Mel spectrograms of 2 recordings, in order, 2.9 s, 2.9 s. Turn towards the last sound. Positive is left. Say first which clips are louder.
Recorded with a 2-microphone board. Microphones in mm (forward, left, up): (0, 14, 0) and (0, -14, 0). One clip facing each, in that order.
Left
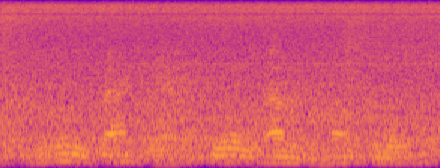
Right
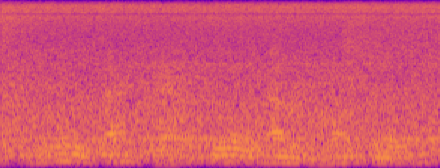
# left 1 dB
turn(degrees=20)  # may be behind; listen again after turning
